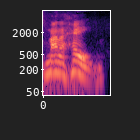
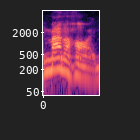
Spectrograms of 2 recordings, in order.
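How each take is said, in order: First: The name is said with a native-style pronunciation. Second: The name is said with an anglicized pronunciation. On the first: This is how the name is really said. The speaker calls it right. "It's Mannerheim" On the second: This is how English speakers usually say it. The speaker calls it wrong. "English people say Mannerheim, and it's not"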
